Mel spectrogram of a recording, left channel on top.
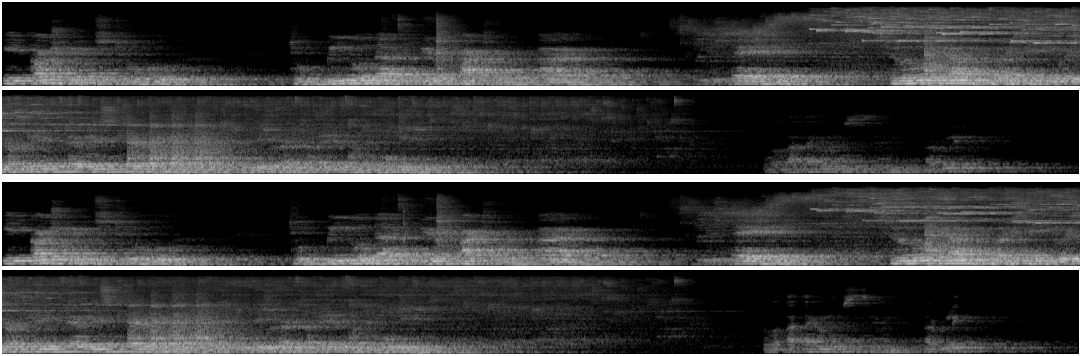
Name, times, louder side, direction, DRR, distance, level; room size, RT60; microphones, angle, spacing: voice 1, 0.0-1.7 2.9-5.8 6.9-7.9 8.4-15.0, right 1 dB, 10° right, -11 dB, 1.0 m, -24 dB
sound 1, 3.8-4.9 5.2-5.3 6.7-18.0, left 1 dB, 15° left, 0.4 m, -40 dB
Chime, 8.1-12.2, left 4 dB, 90° left, 0.4 m, -30 dB
sound 2, 9.1-9.4 12.0-12.9, equal, 70° left, 0.9 m, -29 dB
voice 2, 18.4-19.8 20.0-20.3, right 3 dB, 65° right, 1 dB, 0.4 m, -38 dB
3.8 x 2.2 x 2.8 m, 2.6 s
head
